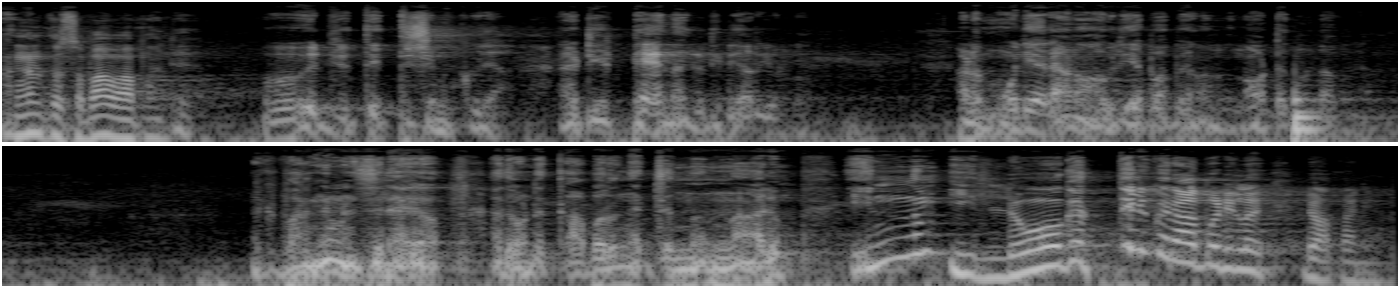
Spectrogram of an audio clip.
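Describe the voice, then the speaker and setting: Man, Islamic preacher, sermon, high sharp voice, rhetorical questions, hushed then loud, long hall echo. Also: huge pitch swings, fast talker, background noise. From Kerala, India.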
